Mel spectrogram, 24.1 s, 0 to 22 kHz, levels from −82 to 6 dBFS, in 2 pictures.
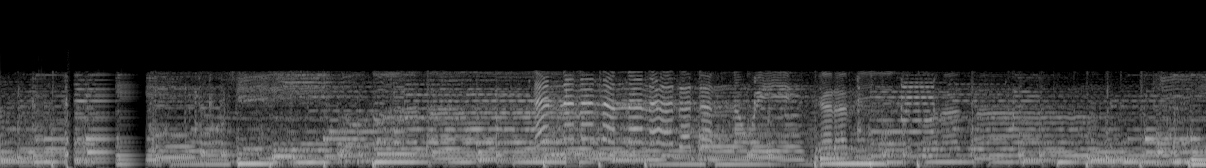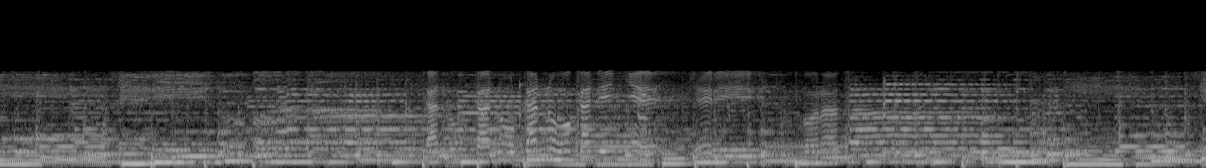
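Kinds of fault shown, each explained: Burst of packet loss: At 0.37 s and 0.67 s, roughly 60 ms of audio never arrives, so the receiver stretches the preceding sound into a brief fading buzz or hiss and then jumps ahead. These gaps are short and are fully covered by that fill.
Long network dropout: From 0.97 to 1.18 s and 1.21 to 1.48 s, the last sound is held and faded for about 180 ms and 240 ms before the audio returns further on, likely from the network stalling. Each gap is longer than a packet-loss burst, and the fill never reaches silence.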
